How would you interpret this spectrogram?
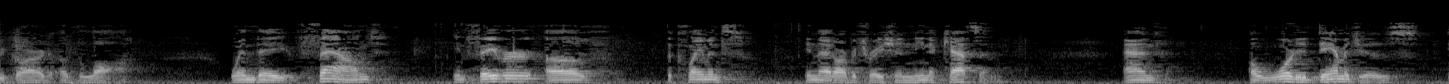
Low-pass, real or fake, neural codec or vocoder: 7.2 kHz; real; none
